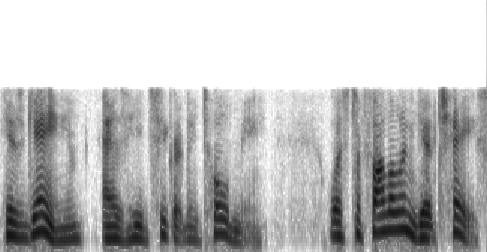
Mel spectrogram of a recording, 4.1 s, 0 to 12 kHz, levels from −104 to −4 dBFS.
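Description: From the start, the speech carries the signature of a G.729 codec, most likely the 8 kbit/s G.729A variant. The decoder rebuilds each 10 ms frame from a vocal tract filter, a pitch predictor and a sparse set of pulses, so the damage is plainly audible: the voice sounds rough and slightly synthetic, and nothing above 4 kHz survives, leaving a dull, band-limited top end.

At 3.57 s to 3.64 s there is VoIP packet loss concealed by the speech codec. About 20 ms of audio is missing, which fits a single lost packet. The decoder filled the gap by extending its last pitch and filter settings at falling gain, so the sound smears into a brief, fading buzzy tone or coloured noise. Because each frame depends on the one before, the voice stays weak or distorted for a short stretch after the gap, until about 3.64 s.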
